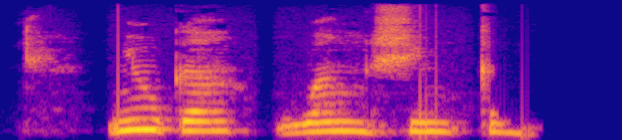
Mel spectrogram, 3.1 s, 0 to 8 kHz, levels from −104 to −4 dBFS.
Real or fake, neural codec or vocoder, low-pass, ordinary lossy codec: real; none; 7.2 kHz; MP3, 64 kbps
